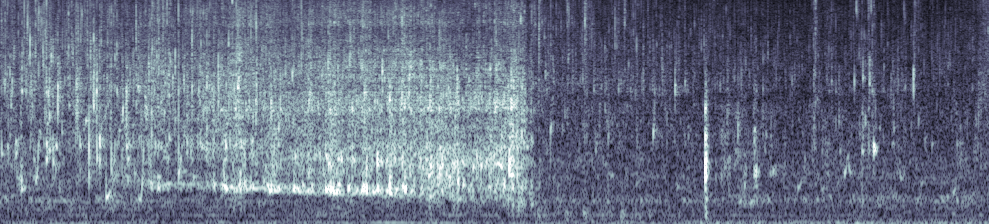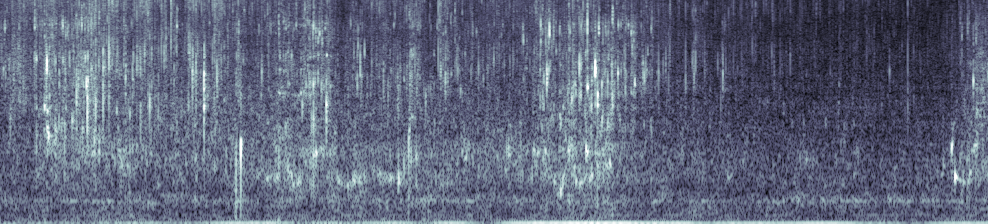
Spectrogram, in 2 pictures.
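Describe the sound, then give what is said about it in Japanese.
Hot spring water poured out in three splashing, hissing bursts, rinsing shampoo foam off, separated by quieter pauses with faint trickling; soft overall, no voices. “ャンプーの泡をシワシワの温泉で流しましょう”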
